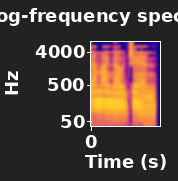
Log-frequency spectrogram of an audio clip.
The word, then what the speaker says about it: Monongahela: In December of 2022, the Monongahela greenhouse, pronounced Minogin, with a hard G, had just been placed at Jocko Point, still waiting for the final setup.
